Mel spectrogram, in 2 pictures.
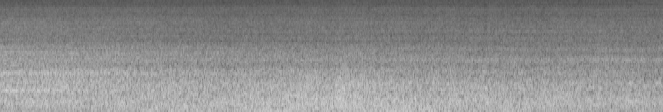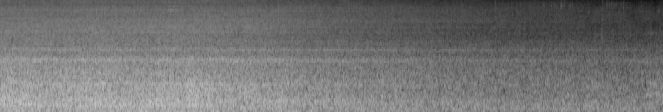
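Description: Freight train of covered wagons and tank wagons rolling past at speed: a steady, loud noise of wheels on rail that fades away over the last few seconds as the end of the train passes.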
